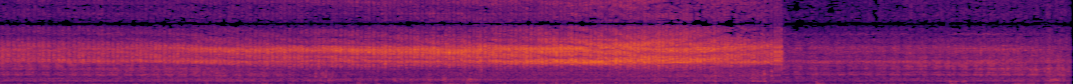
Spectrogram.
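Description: Steady hiss of a live-steam garden-scale model locomotive running past, growing louder as it nears and stopping suddenly about eight seconds in.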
